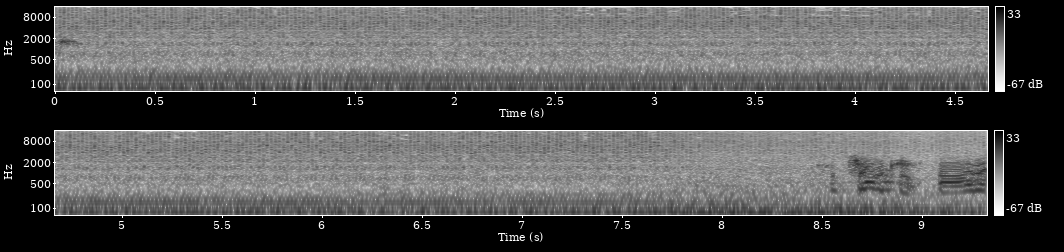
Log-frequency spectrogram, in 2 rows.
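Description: A Curtiss P-40C Tomahawk II sits idling before taxi, its engine a steady, loud low drone with a constant rumble throughout, and a brief voice cuts in near the end.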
